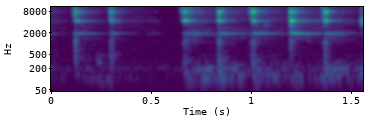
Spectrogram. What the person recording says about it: it sort of sounds like glass that's what the kiln does to it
